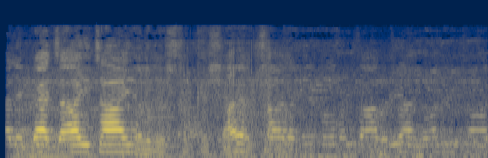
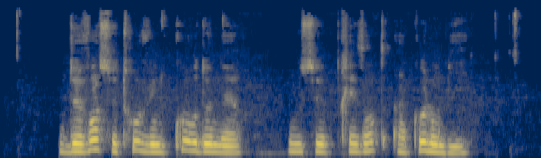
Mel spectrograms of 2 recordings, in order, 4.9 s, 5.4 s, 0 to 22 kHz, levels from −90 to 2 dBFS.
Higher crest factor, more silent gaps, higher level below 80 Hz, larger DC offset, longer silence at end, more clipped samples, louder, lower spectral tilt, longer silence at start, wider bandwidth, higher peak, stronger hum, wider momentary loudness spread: about the same, 18 dB vs 16 dB; neither; first, -42 dBFS vs -66 dBFS; neither; second, 0 s vs 0.75 s; neither; second, -22 LUFS vs -18 LUFS; about the same, -5 dB/octave vs -6 dB/octave; second, 0.05 s vs 0.6 s; second, 11.5 kHz vs 16.5 kHz; second, -6 dBFS vs -2 dBFS; neither; about the same, 18 LU vs 16 LU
